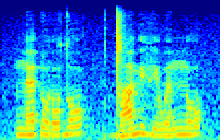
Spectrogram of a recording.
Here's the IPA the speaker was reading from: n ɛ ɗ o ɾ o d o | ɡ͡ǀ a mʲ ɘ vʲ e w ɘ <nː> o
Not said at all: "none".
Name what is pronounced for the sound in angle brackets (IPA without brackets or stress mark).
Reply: nː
